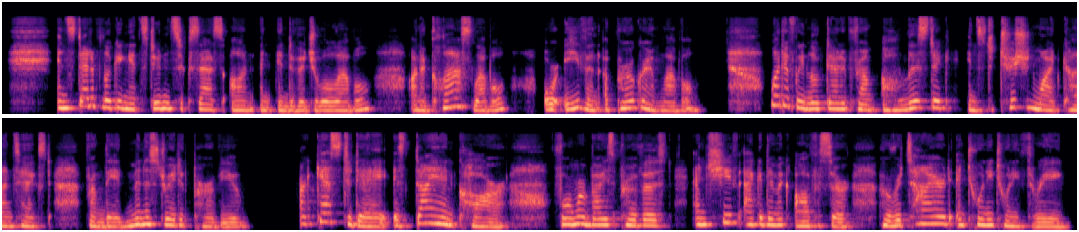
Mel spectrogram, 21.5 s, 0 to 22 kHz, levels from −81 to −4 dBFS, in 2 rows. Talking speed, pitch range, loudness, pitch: 145 wpm, 160-230 Hz, -22 LUFS, 195 Hz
